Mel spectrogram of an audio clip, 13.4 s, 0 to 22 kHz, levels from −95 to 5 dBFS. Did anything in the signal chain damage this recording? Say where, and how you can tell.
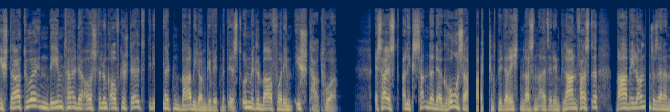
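Yes. The damage happened at reception: a digital broadcast dropout, heard three times. The sound mutes from 3.09 to 3.31 s, losing 170 ms. From 9.37 to 9.84 s it breaks into several short holes totalling 340 ms, the longest 170 ms. From 12.91 to 13.05 s, 85 ms vanishes. The receiver muted whenever frames failed to decode, and every gap fits whole frames of about 43 ms. Whatever was sent during the gaps is lost.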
